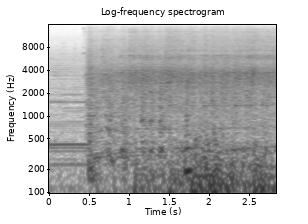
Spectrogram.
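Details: 800HP Subaru WRX STI boxer engine after breakdown, lots of fuel in cylinders blown out: starter cranks steadily at about four beats a second but it never catches; cause not confirmed.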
